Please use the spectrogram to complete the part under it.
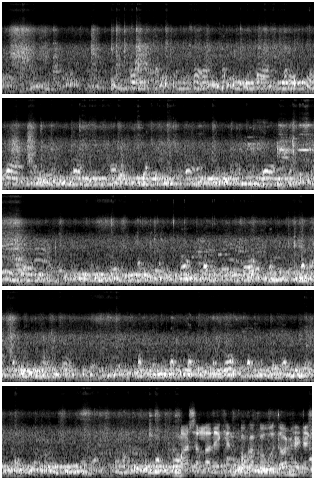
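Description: Pigeons coo repeatedly nearby while someone talks over them throughout.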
